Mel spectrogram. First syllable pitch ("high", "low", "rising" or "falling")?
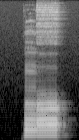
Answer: high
